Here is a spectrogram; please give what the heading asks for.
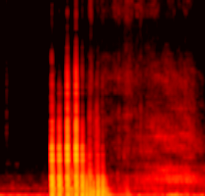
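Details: Lada Priora, front right strut tower: a quick burst of about seven sharp, dry cracks as the metal is flexed by hand; the cracked strut tower causes the knocking and grinding, fixed by welding.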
